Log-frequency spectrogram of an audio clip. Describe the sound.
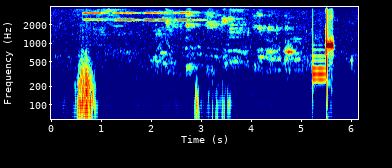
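Telephone dialing tones as a call is transferred: a thin, steady high tone holds for a few seconds, then a short, louder cluster of mixed beeping tones sounds near the end.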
